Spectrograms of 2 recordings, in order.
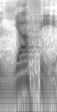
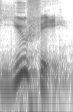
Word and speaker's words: Yuffie: I remember when we originally did the Final Fantasy retrospective, I called her Yuffie, and it's Yuffie.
